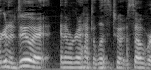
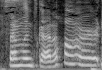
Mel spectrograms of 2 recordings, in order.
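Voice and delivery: teasing; 7 semitones higher, 7 dB louder, much slower than usual. Real, not acted. Teasing friend about sentiment.

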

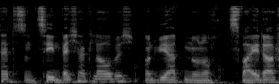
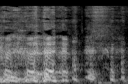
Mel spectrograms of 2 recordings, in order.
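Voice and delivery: loud laugh; 11 semitones higher, 19 dB louder than usual. Real, not acted. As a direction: burst of high loud laughter. Laughs at grinning colleague joke.

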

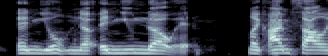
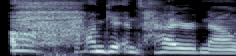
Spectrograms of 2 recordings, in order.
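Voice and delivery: sleepy date; 4 semitones higher, slower than usual. Retold or imitated. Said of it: "is what she says".

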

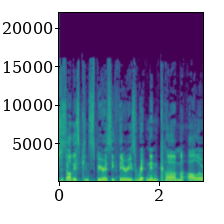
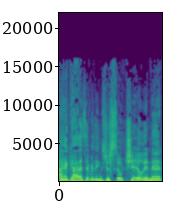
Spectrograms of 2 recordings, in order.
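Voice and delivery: higher-pitched, put-on carefree greeting; mock chill; 7 semitones higher than usual. Friend acting out his changed demeanor to the others, mock chill and high. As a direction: pretend everything is totally fine, pitched up.

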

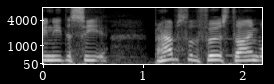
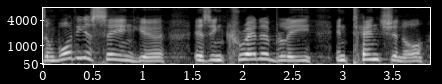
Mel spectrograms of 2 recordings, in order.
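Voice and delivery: ordinary talk

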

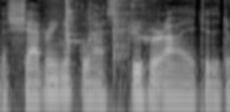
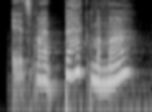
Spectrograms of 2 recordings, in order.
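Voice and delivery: put-on much higher boy's whine; complaining boy; 7 dB louder than usual. Boy complaining to his mother, high and whiny. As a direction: plead about the sore back. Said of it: "Jacques complained".

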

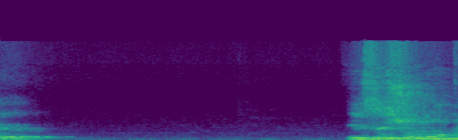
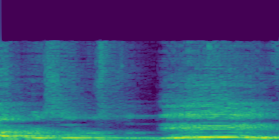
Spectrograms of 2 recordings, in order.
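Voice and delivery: whiny student; 8 dB louder than usual. Retold or imitated.

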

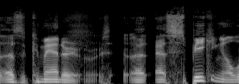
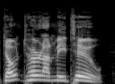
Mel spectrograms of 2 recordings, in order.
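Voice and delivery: higher-pitched accusing cry; mock outburst; 7 semitones higher, 4 dB louder than usual. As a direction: act out his sudden mood swing. Acting out the man's mood swing.

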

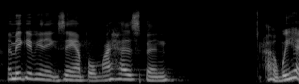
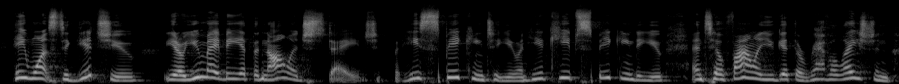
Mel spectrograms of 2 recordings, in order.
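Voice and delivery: usual speaking voice

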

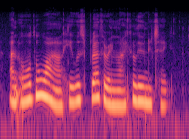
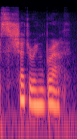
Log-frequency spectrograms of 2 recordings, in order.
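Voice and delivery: ordinary delivery

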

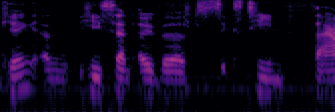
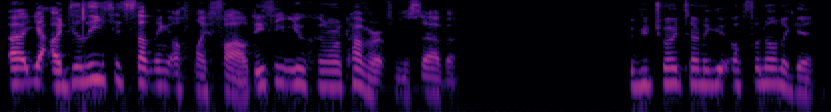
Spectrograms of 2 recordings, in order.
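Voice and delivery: hapless user and IT guy; 6 semitones higher, faster than usual. Retold or imitated. Acted IT helpdesk exchange.

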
